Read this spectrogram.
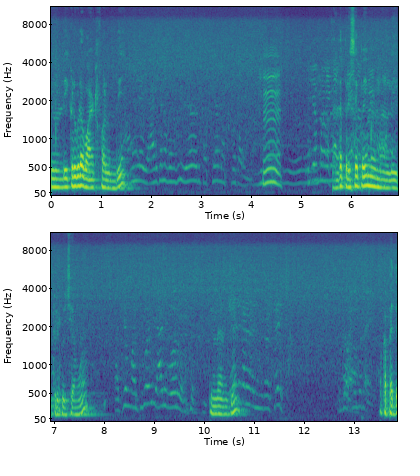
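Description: Several young men talk and call out loudly close by, outdoors.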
